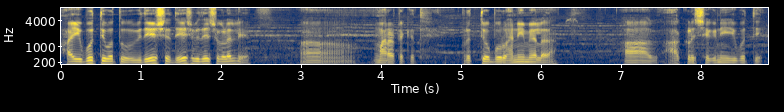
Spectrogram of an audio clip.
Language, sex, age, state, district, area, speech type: Kannada, male, 45-60, Karnataka, Dharwad, rural, spontaneous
